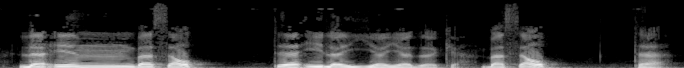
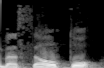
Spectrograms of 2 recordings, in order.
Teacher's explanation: لئن بسطت الی یدک، بسطت، ببینید طاء رو شما حس میکنید اما ناقص، اگر بخواید طاء رو درست بشنوید باید بگیم بسطت، اینجا ادغام صورت نگرفته که این غلطه، اگر بگیم بسطت غلط، ادغام صورت نگرفته و طاء در واقع ظاهر شده. ما برای اینکه طاء رو ادغام کنیم تمام صفاتشو میاریم، مخرجش هم که سر جای خودش هست، قلقله رو ازش میگیریم، این میشه ادغام ناقص. · Shown in: first take · همونی که بنده عرض کردم، تهرنگی از حرف باقی میمونه.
